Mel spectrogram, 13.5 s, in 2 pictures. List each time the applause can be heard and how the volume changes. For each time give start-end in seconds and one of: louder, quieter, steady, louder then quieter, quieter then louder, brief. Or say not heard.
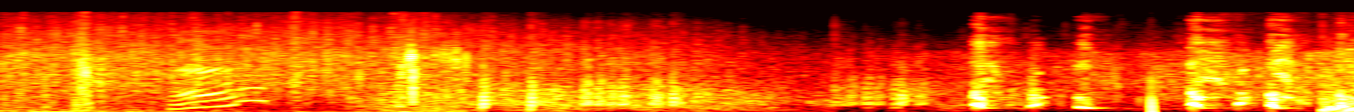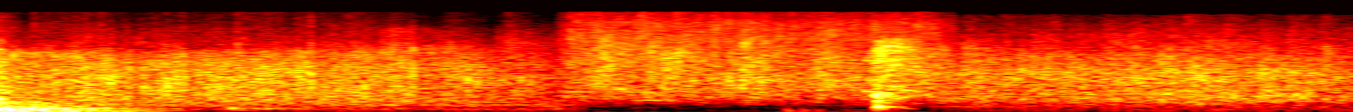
0.0-13.5 quieter then louder.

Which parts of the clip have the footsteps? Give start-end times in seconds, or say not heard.
0.0-2.4.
